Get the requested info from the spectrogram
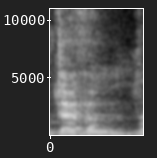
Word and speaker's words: Devon: From Devon, rhymes with heaven.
